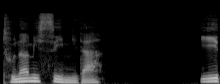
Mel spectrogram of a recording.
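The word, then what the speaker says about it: δύναμις: 권능이라는 말은 헬라어 발음으로 두나미스입니다.이 단어는 폭발적인 능력, 생명을 살리고 죄를 끊고 두려움을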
